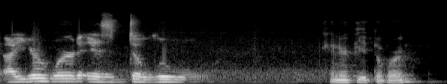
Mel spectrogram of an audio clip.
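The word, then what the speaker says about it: deloul: It's just delul. Delul? No, it's delul. Delul. Yeah. Can you repeat the definition again? It's a special breed of Arabian camels used for rapid traveling. Delul. Am I saying it right? It sounds right. Are there any alternate pronunciations? It's just the one, delul. Delul.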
